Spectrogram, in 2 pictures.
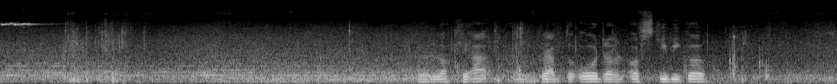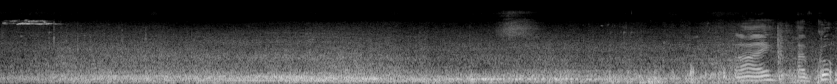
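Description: Bicycle tyres roll and rattle over paving stones.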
